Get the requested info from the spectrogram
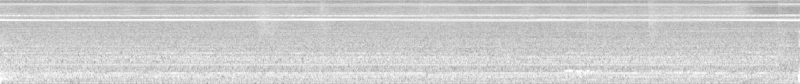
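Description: Steady background hum and hiss with a faint, steady high-pitched whine, and no distinct events.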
